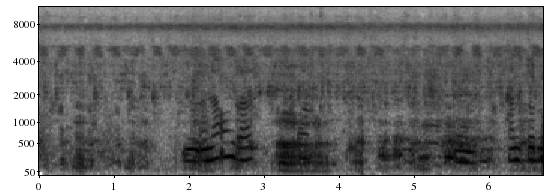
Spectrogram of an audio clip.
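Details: Sows in heat at an artificial insemination session give repeated tonal squeals with bending pitch. The squeals come in several separate bursts, mixed with grunting and people's voices.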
